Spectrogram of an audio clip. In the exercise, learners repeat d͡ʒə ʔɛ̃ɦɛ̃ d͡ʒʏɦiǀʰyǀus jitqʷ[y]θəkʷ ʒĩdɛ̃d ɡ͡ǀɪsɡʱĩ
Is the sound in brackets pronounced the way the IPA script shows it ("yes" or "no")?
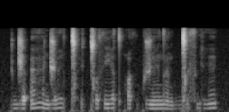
no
